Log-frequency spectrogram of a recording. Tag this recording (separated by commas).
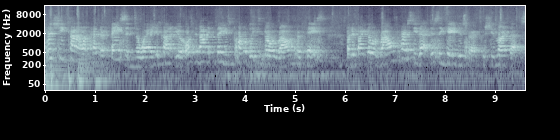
Music, Clip-clop, Speech, Animal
